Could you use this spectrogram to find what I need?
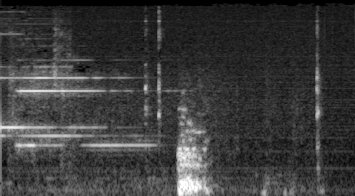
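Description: A parliament's voting bell rings ahead of a vote as a steady, bright electronic tone for under two seconds, then cuts off, followed by a louder dull bump and a few faint clicks.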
